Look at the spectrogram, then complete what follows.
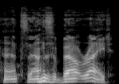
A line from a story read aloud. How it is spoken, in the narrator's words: I chuckled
